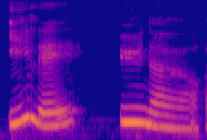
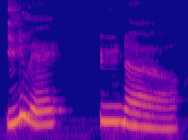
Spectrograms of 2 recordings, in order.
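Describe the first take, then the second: First: Il est une heure loud in a puppet's voice; the puppet repeats loudly. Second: Il est loud, une heure clear; French model. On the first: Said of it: "Can you repeat that?". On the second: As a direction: model the phrase firmly. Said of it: "we say". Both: Shown as a demonstration.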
